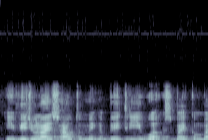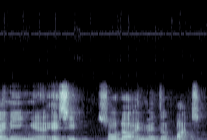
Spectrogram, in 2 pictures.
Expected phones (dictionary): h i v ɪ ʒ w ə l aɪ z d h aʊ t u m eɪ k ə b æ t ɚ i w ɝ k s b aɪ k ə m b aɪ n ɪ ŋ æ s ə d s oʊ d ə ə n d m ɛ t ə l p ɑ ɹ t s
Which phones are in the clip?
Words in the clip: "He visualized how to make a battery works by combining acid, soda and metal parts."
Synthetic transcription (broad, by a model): h i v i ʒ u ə l aɪ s h aʊ t u m eɪ k ə b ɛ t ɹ i w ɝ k s b aɪ k ə m b aɪ n ɪ ŋ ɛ s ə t s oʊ d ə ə n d m ɛ t ə l p ɑ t s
